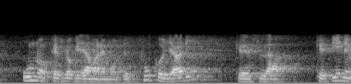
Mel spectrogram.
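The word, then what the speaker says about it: 槍: De hecho, la forma yari tiene dos pronunciaciones: la pronunciación kunyomi, que es yari, como estamos diciendo, que es la pronunciación japonesa, y la forma de pronunciación china, que es so.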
